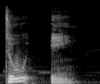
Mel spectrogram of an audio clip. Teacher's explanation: Doing 一般后鼻音会说成前鼻音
